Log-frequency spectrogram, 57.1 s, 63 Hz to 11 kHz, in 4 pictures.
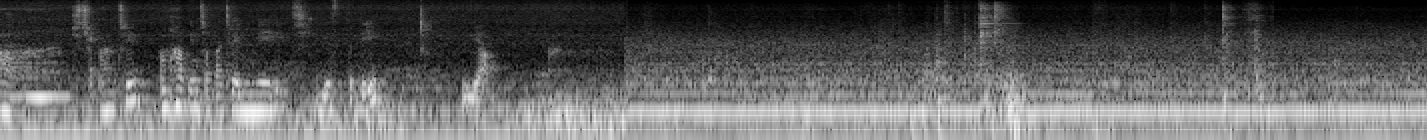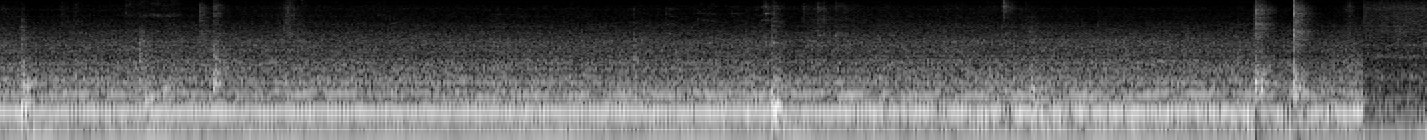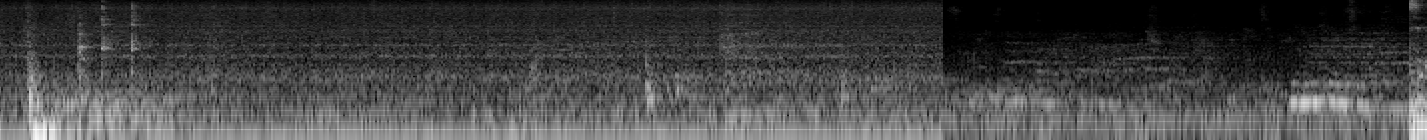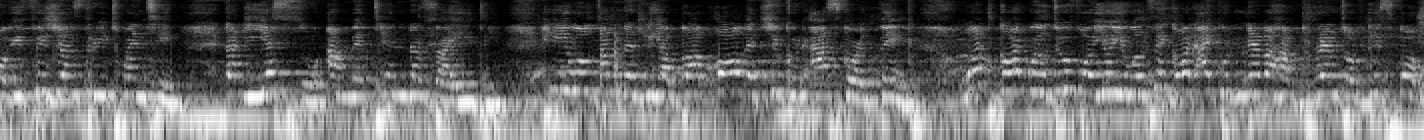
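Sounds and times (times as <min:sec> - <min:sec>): kitchen appliance humming: 0:00.0 - 0:38.0
loud knock: 0:28.8 - 0:31.1.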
